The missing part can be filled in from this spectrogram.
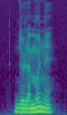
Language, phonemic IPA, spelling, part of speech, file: French, /mɔ.nɛ/, monnaie, noun / verb, Fr-monnaie.ogg
- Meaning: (noun) 1. change (money back after a transaction) 2. currency 3. cash, change (coins, as opposed to notes) 4. coinage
